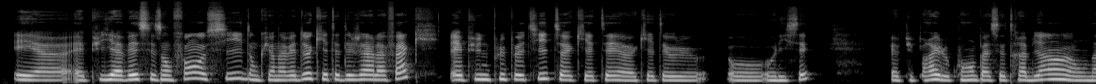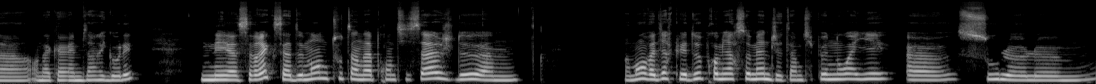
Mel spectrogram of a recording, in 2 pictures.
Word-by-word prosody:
Et, 210 Hz, -2 st, +3 dB
heu, 195 Hz, 0 st, -3 dB
et 195 Hz, -, -2 dB
puis 215 Hz, +3 st, -5 dB
il -, -, +2 dB
y 225 Hz, -, +8 dB
avait 220 Hz, +2 st, +6 dB
ses 230 Hz, -2 st, 0 dB
enfants, 260 Hz, +6 st, 0 dB
aussi, 260 Hz, +2 st, -1 dB
donc 215 Hz, -6 st, -3 dB
il -, -, -2 dB
y -, -, 0 dB
en 205 Hz, -, -1 dB
avait 205 Hz, +1 st, 0 dB
2 260 Hz, +5 st, +2 dB
qui 250 Hz, -2 st, -1 dB
étaient 225 Hz, -1 st, -2 dB
déjà 220 Hz, +1 st, +2 dB
à -, -, -2 dB
la 210 Hz, 0 st, +1 dB
fac 315 Hz, -, -2 dB
et 215 Hz, 0 st, +2 dB
puis 230 Hz, +4 st, -4 dB
une 225 Hz, -1 st, +3 dB
plus 235 Hz, +3 st, -1 dB
petite 225 Hz, 0 st, -1 dB
qui 205 Hz, +2 st, -6 dB
était, 205 Hz, +1 st, -2 dB, 0.2 s
heu, 180 Hz, -, -4 dB
qui 185 Hz, -, -8 dB
était, 190 Hz, 0 st, -5 dB
heu, 185 Hz, +5 st, -4 dB, 0.2 s
au -, -, -5 dB, 0.3 s
au 190 Hz, -, 0 dB
lycée. 185 Hz, -, -3 dB, 0.7 s
Et 195 Hz, -, -2 dB
puis 185 Hz, +1 st, -10 dB
pareil, 205 Hz, +5 st, +1 dB
le 195 Hz, -, -1 dB
courant 200 Hz, +2 st, -2 dB
passait 195 Hz, -1 st, -3 dB
très 200 Hz, +1 st, -3 dB
bien, 220 Hz, +2 st, +2 dB
on 185 Hz, -1 st, -1 dB
a 180 Hz, 0 st, -3 dB
on 185 Hz, -, -2 dB
a 185 Hz, -, +1 dB
quand 190 Hz, +1 st, -2 dB
même 185 Hz, 0 st, +1 dB
bien 200 Hz, +2 st, -1 dB
rigolé. 205 Hz, +6 st, 0 dB, 0.6 s
Mais, 210 Hz, 0 st, +5 dB
heu, -, -, +1 dB
c'est 200 Hz, +4 st, 0 dB
vrai 260 Hz, +8 st, +5 dB
que -, -, -10 dB
ça 225 Hz, -, +2 dB
demande 245 Hz, +6 st, +2 dB
tout 265 Hz, -1 st, -6 dB
un 230 Hz, -2 st, +3 dB
apprentissage 225 Hz, +3 st, +1 dB
de, 230 Hz, +1 st, +4 dB
hem 200 Hz, 0 st, -1 dB, 1.1 s
bah, 200 Hz, -, -6 dB
moi, 240 Hz, +6 st, +3 dB
on -, -, +5 dB
va 230 Hz, -2 st, +5 dB
dire 270 Hz, +3 st, 0 dB
que 260 Hz, -, -3 dB
les 235 Hz, -, +6 dB
2 255 Hz, +4 st, +1 dB
1res 250 Hz, -1 st, +1 dB
semaines 250 Hz, -1 st, +3 dB
j'étais 210 Hz, -2 st, -5 dB
un 205 Hz, -, -3 dB
petit 205 Hz, +1 st, -11 dB
peu 240 Hz, +1 st, 0 dB
noyée, 250 Hz, +2 st, +1 dB
heu, 205 Hz, +1 st, -2 dB
sous 240 Hz, 0 st, -1 dB
le 205 Hz, -4 st, +1 dB
le 190 Hz, -1 st, -2 dB
215 Hz, 225 wpm, -22 LUFS, 195-240 Hz, 1.1 s, y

